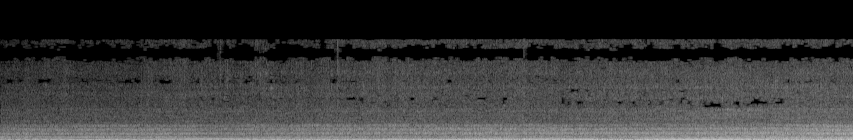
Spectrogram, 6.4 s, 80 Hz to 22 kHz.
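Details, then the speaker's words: 20-year-old John Deere L120 riding lawn mower with sharpened blades, at full throttle with blades engaged, mowing a strip: steady even drone pulling smoothly as it gains pace; normal running under load. "I don't know if you can hear me but this engine still runs pretty smooth okay I'm gonna go ahead and get it full throttle"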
